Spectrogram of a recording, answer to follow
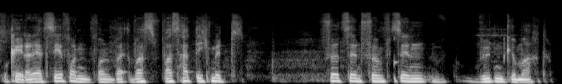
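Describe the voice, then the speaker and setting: A man hosting a casual interview, asking relaxed, steering questions. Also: medium pitch, measured pace, a little hiss or hum. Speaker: podcast host.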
